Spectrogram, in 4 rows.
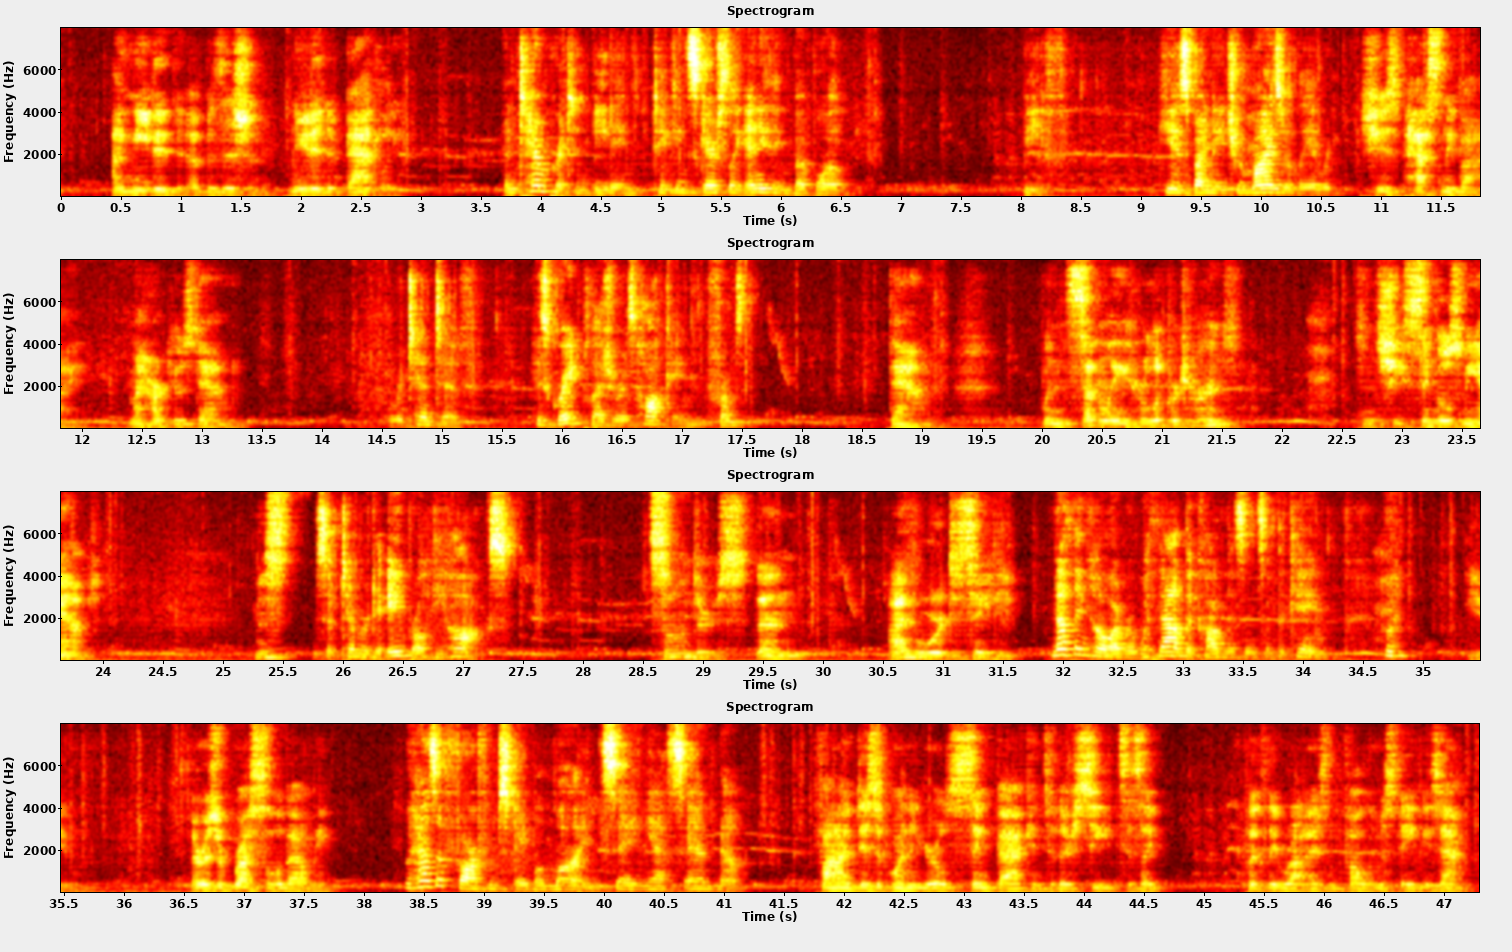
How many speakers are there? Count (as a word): two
